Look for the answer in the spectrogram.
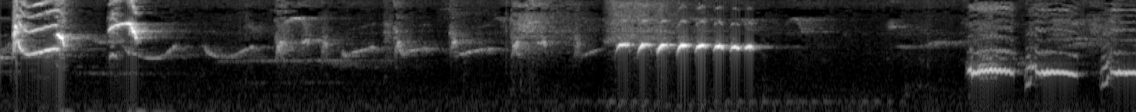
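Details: White-rumped shama song used to stir a captive bird into full singing: scattered sharp whistles and slurred notes, a rapid buzzy trill near the middle, then three loud downslurred whistles at the end, with quiet pauses between.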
